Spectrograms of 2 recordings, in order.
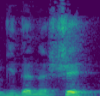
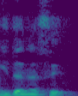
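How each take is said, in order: First: The last word has a 'sh' sound. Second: The last word has an 's' sound. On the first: The speaker calls it right. "Alors le guide anaché" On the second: The speaker calls it wrong. "Pas le guide anassé"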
